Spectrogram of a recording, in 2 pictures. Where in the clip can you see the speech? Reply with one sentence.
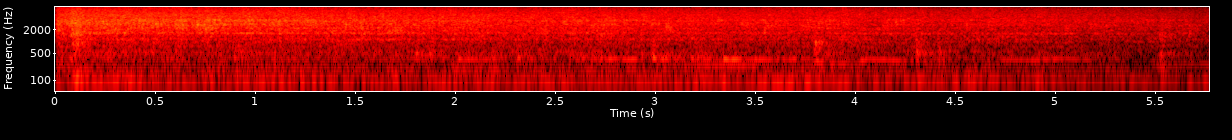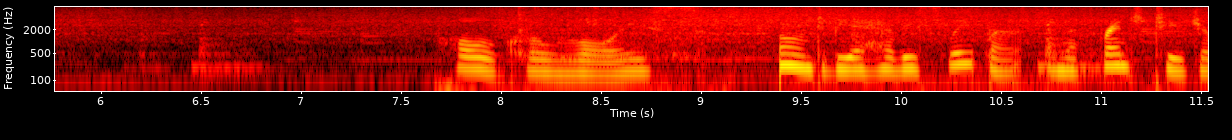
The speech can be heard from 7.7 to 11.4 s.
